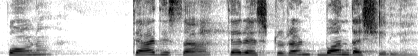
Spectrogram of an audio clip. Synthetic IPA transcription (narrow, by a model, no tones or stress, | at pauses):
pəɳ | t̪jad̪isat̪ẽɾesʈuɾəɳʈbə̃nd̪aɕilːẽ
